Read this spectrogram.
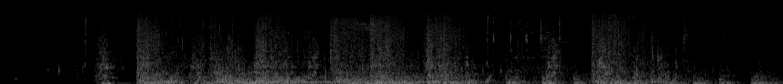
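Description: A pickaxe strikes wood with heavy thuds.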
